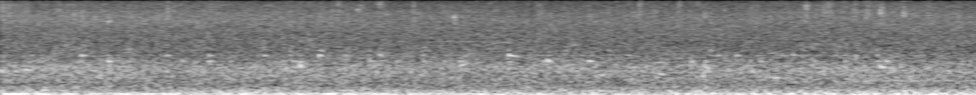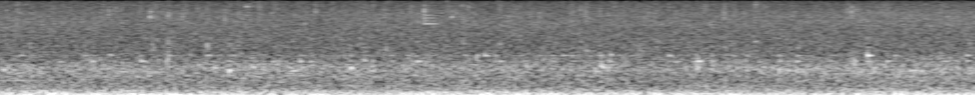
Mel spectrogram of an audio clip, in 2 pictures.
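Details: Steady rushing, pouring noise like running water or rain, concentrated in a deep low rumble, with no animal calls heard.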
